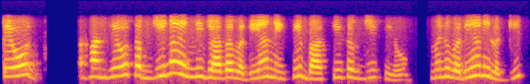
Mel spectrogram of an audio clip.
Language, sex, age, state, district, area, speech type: Punjabi, female, 30-45, Punjab, Shaheed Bhagat Singh Nagar, urban, conversation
